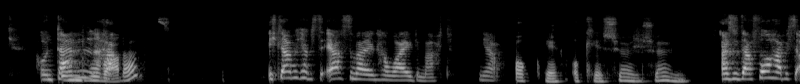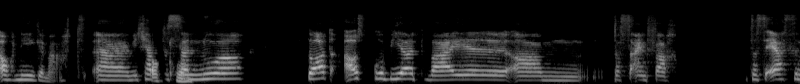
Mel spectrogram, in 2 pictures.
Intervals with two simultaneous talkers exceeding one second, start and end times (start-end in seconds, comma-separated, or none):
none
